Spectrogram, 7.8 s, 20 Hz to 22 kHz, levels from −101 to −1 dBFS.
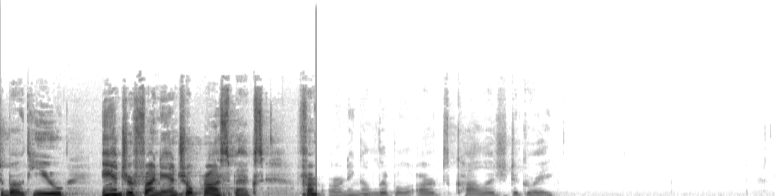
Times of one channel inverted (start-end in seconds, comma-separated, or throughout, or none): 3.16-7.75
